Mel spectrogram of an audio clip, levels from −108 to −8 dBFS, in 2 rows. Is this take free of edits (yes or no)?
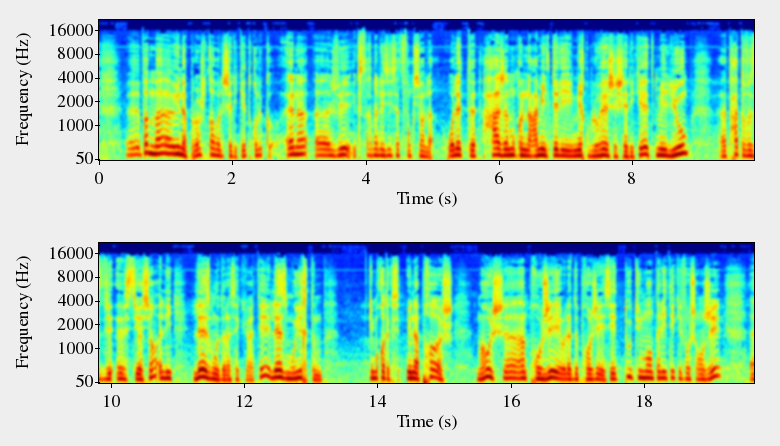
no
